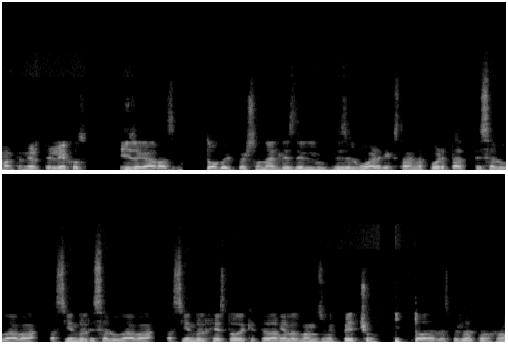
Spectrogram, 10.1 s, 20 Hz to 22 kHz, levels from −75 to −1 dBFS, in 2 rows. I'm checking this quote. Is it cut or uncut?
cut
